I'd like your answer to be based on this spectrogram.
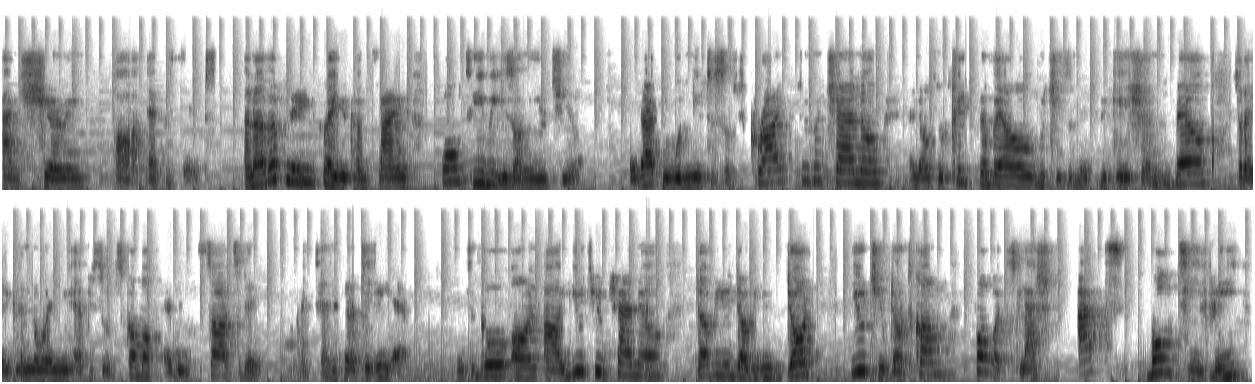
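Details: Adult host speaking; typical speech.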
